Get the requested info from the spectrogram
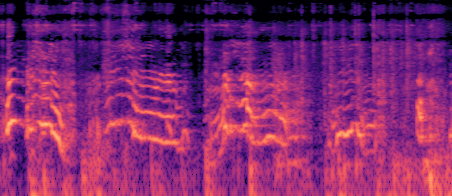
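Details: A female golden retriever greeted by her owner answers with a run of loud, wavering, harmonic whines and moans, rising and falling like talking, in several bursts over a few seconds.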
